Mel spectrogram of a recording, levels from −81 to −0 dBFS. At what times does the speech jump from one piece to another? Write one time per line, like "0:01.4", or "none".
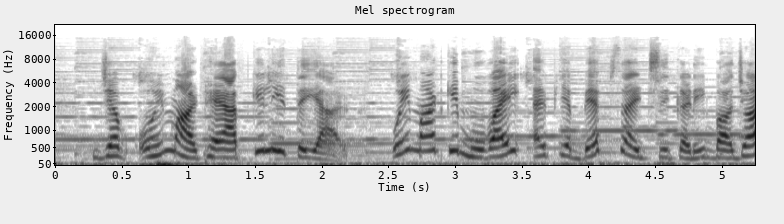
none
